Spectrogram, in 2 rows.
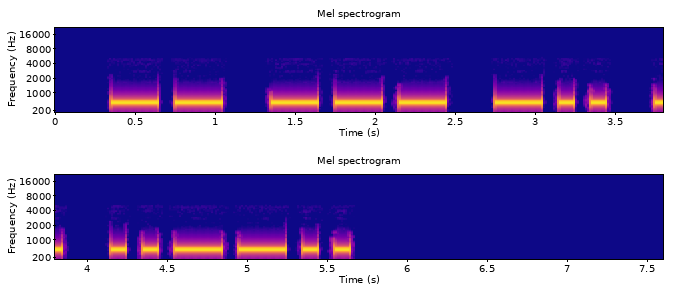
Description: Morse code, heard as a keyed tone, about 12 wpm, 550 Hz. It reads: MODE?
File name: jokes / joke 27 12 0000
